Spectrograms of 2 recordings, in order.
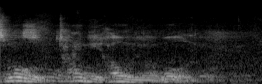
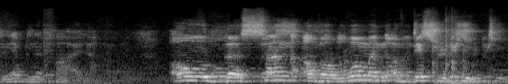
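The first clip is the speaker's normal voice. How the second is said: a sudden sharp insult, louder, rising at oh; angry outburst; 3 semitones higher, 7 dB louder than usual. Retold or imitated. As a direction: retell the companion snapping at his slave in anger. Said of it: "he becomes angry and he cries out".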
